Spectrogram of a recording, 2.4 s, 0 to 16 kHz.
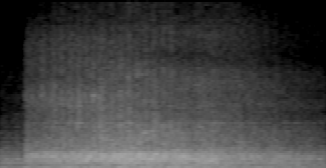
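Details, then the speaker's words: Case 5130 tractor (about 1995) with Cummins 5.9 12-valve diesel, running after a starter replacement: steady diesel rumble with an even hiss on top, no knocks or misses; starter fixed, running normally. "let's see boom yeah fixed it so that is how you swap a starter on a cumins 59 or a case 5130 tractor like a 95 model"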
